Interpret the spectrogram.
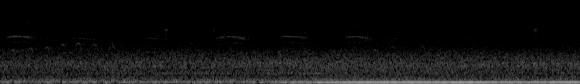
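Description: A bird calling over and over with short high chirps, about two a second, over a low steady hum that grows louder about halfway through.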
